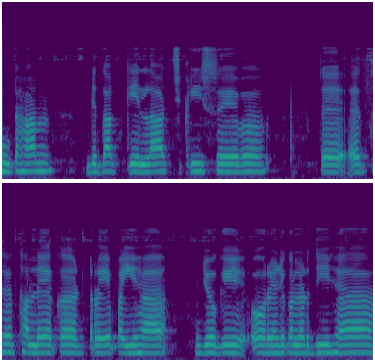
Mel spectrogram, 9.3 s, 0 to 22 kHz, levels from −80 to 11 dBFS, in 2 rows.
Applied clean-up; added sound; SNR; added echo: neural separator model SepFormer DNS4.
